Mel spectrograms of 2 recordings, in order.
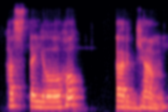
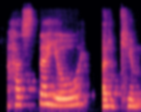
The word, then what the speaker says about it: hastayor arghyam: If you do break them apart, or if you hear someone break them apart, the way they'll say it is hastayoho argyam, because at the end of hastayo, there is a visarga. It's just that when you combine it with argyam, that visarga turns into a ra sound.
